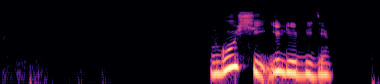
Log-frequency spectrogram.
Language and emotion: Russian, neutral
